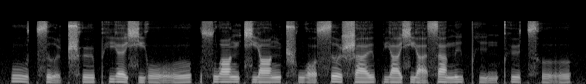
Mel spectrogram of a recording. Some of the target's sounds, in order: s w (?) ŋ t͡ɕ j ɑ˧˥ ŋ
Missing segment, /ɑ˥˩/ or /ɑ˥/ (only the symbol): ɑ˥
